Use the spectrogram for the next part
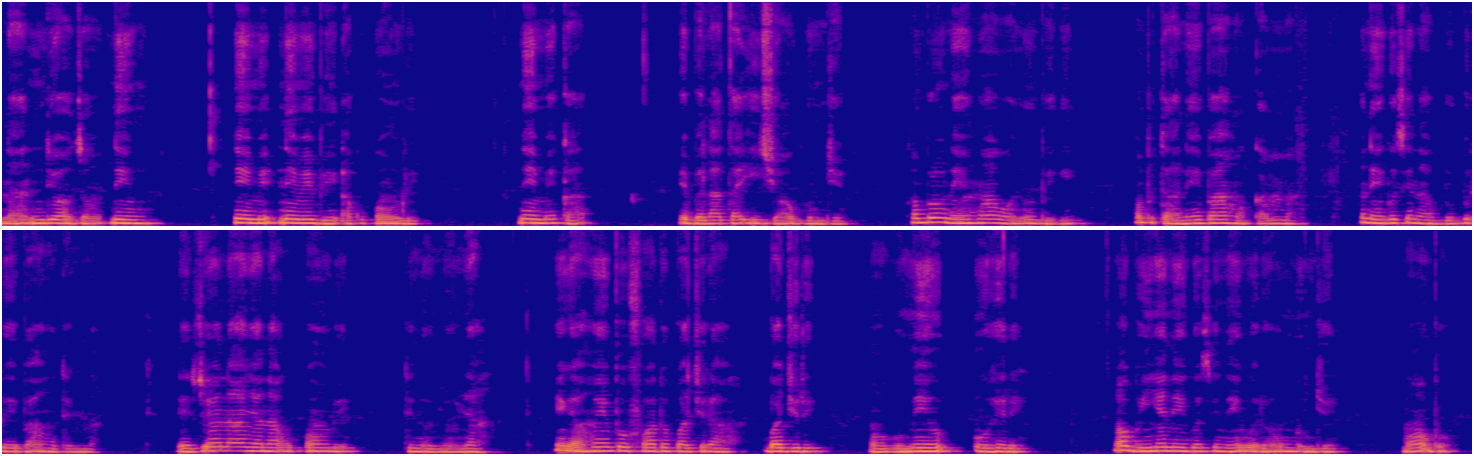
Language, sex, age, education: Igbo, female, 15-29, tertiary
